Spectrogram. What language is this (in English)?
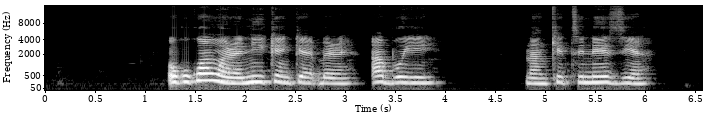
Igbo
